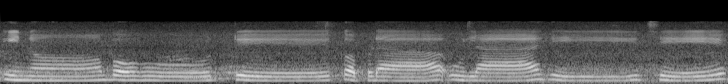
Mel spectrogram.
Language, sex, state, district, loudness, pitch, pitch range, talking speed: Odia, female, Odisha, Sambalpur, -15 LUFS, 190 Hz, 180-205 Hz, 40 wpm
